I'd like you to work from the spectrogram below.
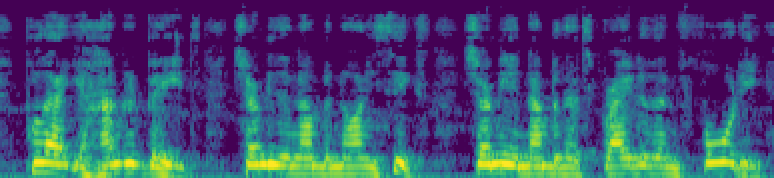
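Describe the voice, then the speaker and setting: A man speaks very fast at a fairly high pitch. Noticeable background noise runs behind him. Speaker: teacher trainer. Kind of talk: tutorial.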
